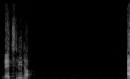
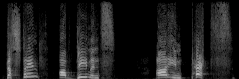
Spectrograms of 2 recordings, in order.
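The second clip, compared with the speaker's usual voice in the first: very slow, weighty delivery; emphatic slow; 4 dB louder, much slower than usual. Real, not acted. Preacher driving home his point to congregation, slowly. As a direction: drag each word out for weight.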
